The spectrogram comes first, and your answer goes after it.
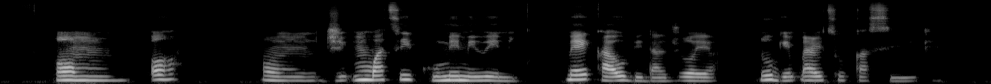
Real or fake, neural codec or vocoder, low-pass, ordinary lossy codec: fake; codec, 44.1 kHz, 7.8 kbps, DAC; 19.8 kHz; none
